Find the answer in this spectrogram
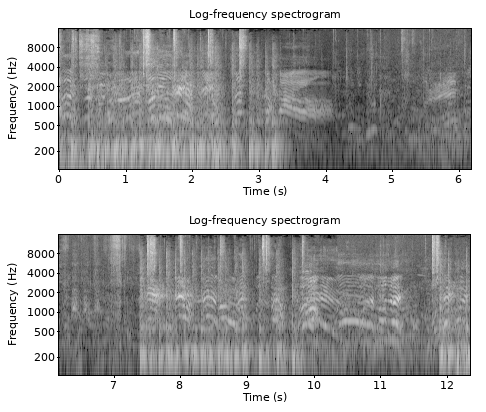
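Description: Rapier blades clashing in a staged sword fight, with sharp metallic clanks scattered throughout, against loud music and voices. The music and voices drop away about three and a half seconds in and return about seven seconds in.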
